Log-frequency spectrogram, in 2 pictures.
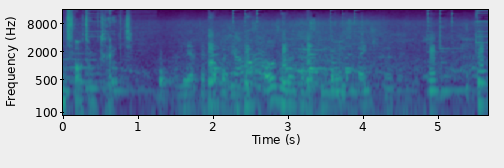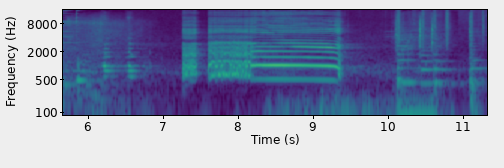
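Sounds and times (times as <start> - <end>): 
speech: 0.0 - 6.4
rooster crowing: 7.2 - 9.5.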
